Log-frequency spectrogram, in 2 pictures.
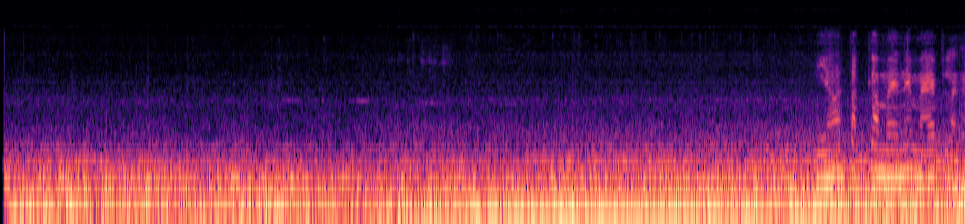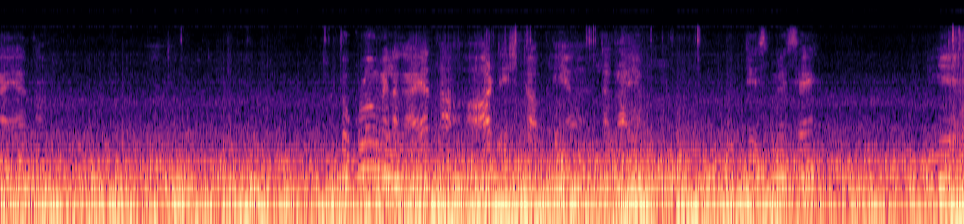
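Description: Steady low road and engine rumble inside the cabin of a car cruising at highway speed.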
